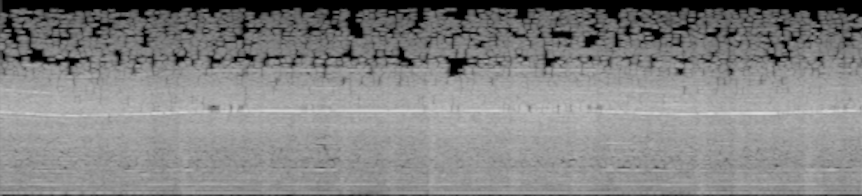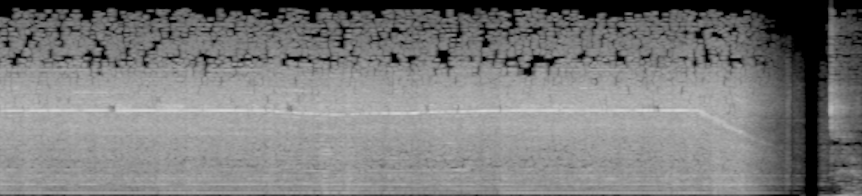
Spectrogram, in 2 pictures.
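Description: A table saw whines steadily as wood is pushed through it.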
